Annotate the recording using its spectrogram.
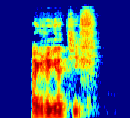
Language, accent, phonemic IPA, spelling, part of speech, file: French, France, /a.ɡʁe.ɡa.tif/, agrégatif, adjective, LL-Q150 (fra)-agrégatif.wav
- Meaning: aggregative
